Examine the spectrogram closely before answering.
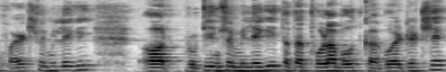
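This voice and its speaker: The man speaks with a high pitch. His voice carries audible room echo. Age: 60s. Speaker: doctor. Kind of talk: health talk.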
